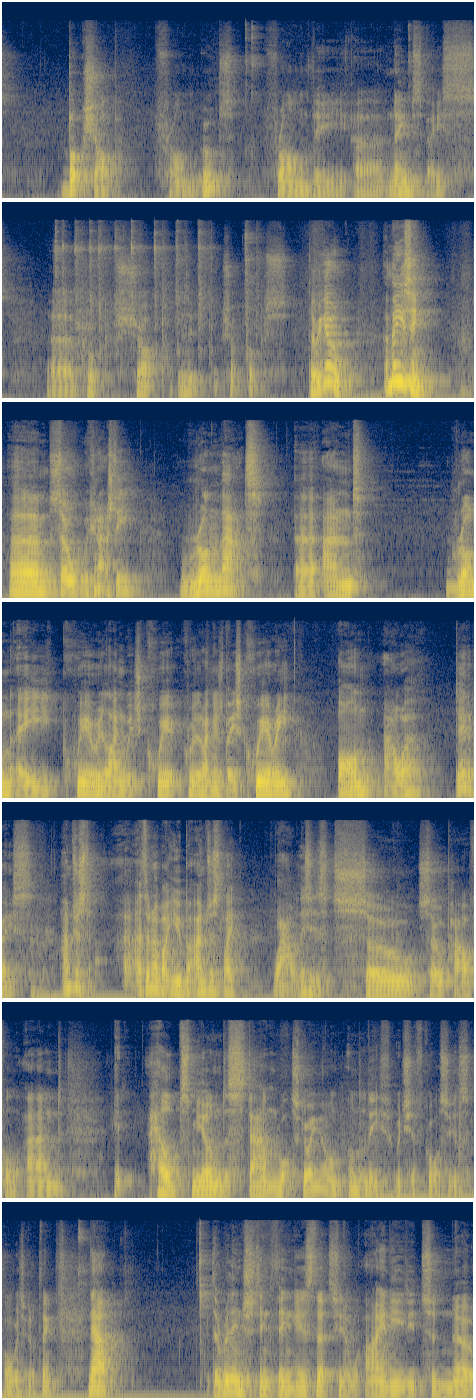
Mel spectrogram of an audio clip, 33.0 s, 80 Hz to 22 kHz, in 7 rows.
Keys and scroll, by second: 2.6 Left, 4.9-7.5 typing.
